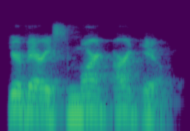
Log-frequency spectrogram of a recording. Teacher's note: it's falling and i know that you're smart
